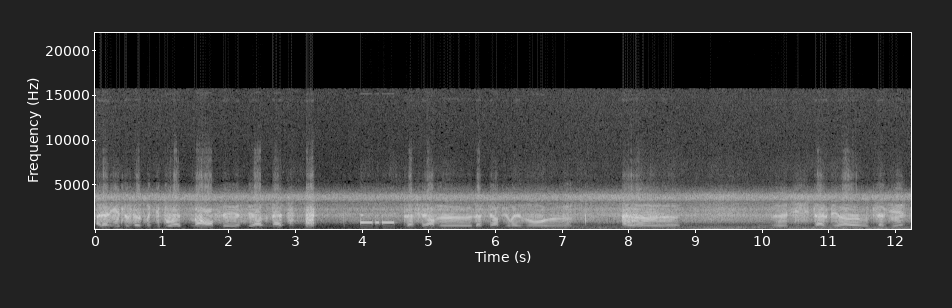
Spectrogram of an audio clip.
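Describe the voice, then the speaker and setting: Older male radio operator, mid-pitched, reflective and opinionated, speaking through heavy static on a muffled FM link. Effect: two-way FM radio transmission. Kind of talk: casual ham radio conversation. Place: in a vehicle, mobile station. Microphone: radio transceiver microphone.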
